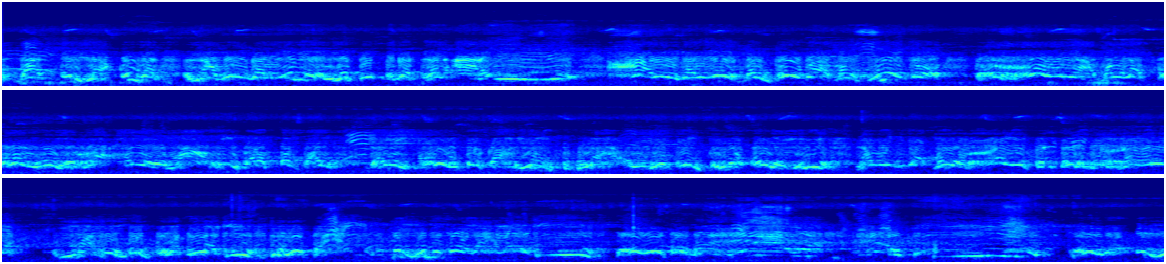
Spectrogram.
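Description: Young men shout to each other while playing football.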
